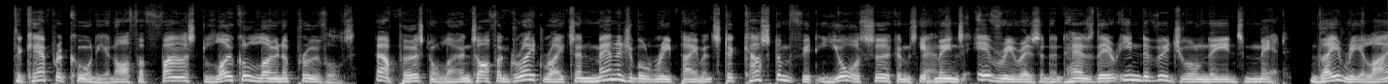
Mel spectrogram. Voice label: Soft Sell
